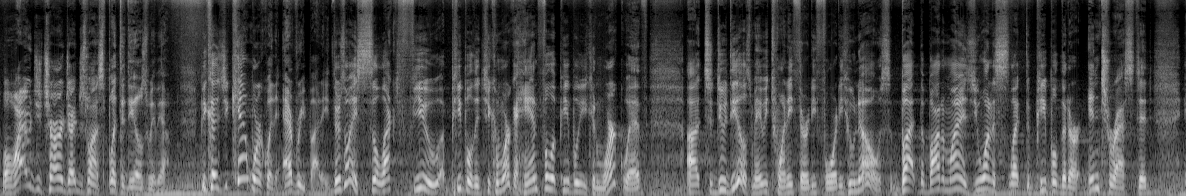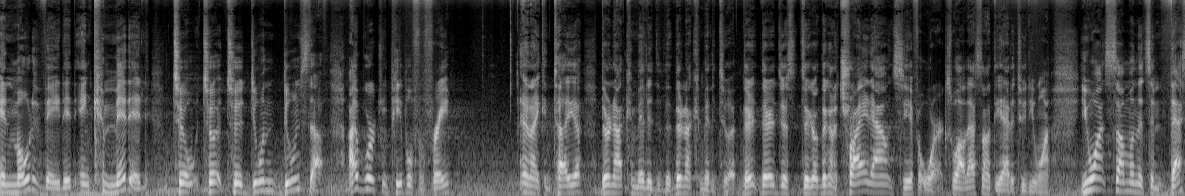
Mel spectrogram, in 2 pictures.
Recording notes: In this episode I’m recording from my car coming back from opening escrow on a deal were working on right now.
